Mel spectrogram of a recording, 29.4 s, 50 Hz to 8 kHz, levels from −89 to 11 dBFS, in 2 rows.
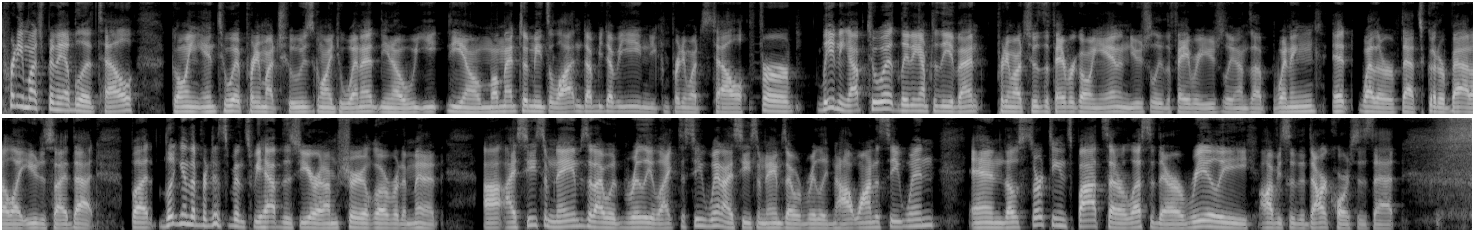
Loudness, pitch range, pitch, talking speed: -19 LUFS, 115-140 Hz, 125 Hz, 260 wpm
